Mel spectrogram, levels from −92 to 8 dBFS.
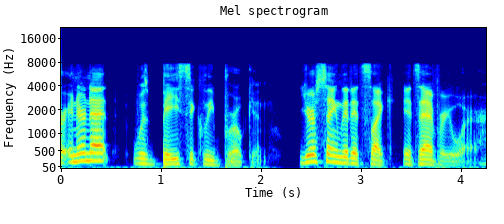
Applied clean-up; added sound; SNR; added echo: none; none; none; none.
